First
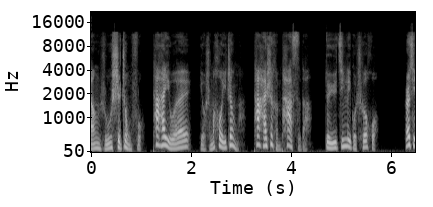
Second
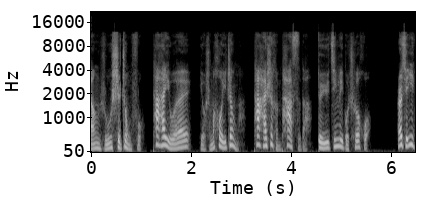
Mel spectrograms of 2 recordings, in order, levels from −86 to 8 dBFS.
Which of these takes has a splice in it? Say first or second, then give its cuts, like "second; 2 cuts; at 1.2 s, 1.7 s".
second; 1 cut; at 4.5 s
